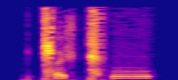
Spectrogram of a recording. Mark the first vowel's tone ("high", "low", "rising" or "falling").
low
